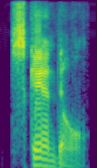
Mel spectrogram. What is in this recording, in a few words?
"scandal", American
